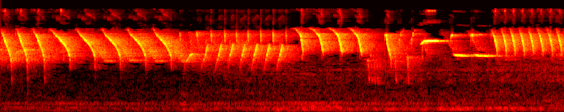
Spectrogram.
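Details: Canary in long, vigorous song used as a training model to prompt other canaries to sing; fast trills of downslurred notes shift through several phrase types, broken by a brief pure whistled note before a final rapid rolling trill.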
